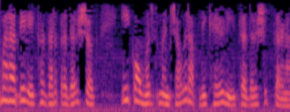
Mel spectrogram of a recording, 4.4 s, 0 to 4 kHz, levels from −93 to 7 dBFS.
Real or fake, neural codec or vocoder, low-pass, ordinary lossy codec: real; none; 3.6 kHz; none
